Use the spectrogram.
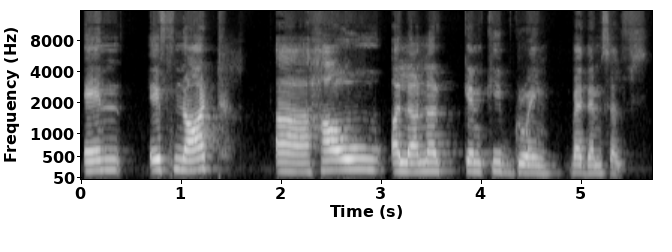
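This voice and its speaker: Woman podcast host on a video call, rambly questions, lots of you knows, stops and starts, middle pitch. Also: steady tone. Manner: halting, rambling questions with frequent "you know". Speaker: host and moderator of a panel podcast. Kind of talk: casual panel interview, unscripted questions. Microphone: online video call.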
